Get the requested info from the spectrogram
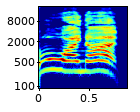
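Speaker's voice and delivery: high pushy salesman push-back; pushy why not. Retold or imitated. Solar salesman pushing a reluctant neighbor, high and pushy. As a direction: press him like a pushy salesman. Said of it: "he was very pushy".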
